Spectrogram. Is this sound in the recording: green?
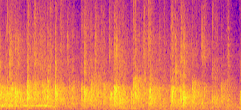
no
